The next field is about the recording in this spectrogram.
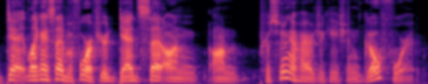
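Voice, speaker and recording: Bright-voiced young man, casual podcaster. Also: medium pitch, animated, fast talker. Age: early twenties. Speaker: podcast co-host. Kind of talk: casual rambling chat.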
